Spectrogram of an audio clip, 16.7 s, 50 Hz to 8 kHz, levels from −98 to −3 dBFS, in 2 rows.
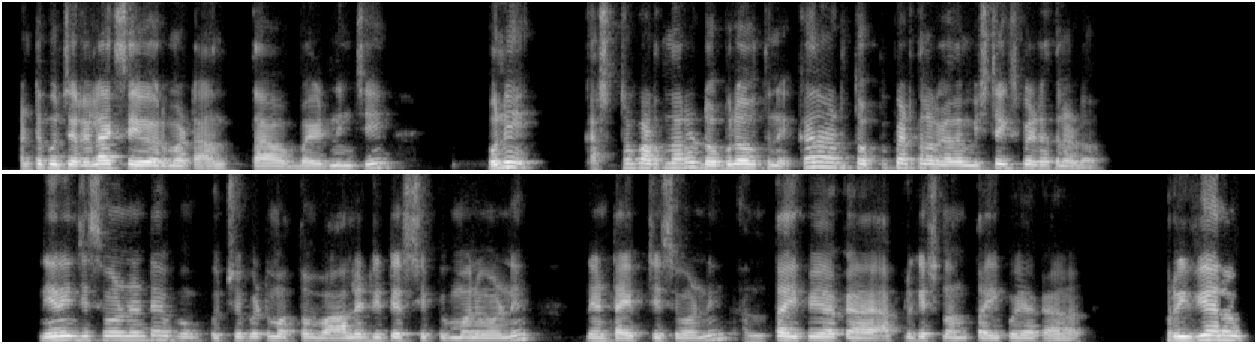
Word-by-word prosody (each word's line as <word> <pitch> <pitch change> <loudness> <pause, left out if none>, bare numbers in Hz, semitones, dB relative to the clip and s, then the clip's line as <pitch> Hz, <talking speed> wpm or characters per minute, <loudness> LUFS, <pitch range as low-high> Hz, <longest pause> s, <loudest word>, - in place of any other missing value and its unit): అంటే, 130 +7 0
కొంచుం 175 -1 +6
రిలాక్సయ్యారుమాట. 160 -5 +4
అంతా 120 +2 -5 0.3
బయటనించి 140 +6 -2 0.8
పోనీ 230 -1 +6 0.5
కష్టపడుతున్నారు 200 +1 -2
డబ్బులవుతున్నాయి, 175 0 +3
కానీ 225 +1 +1
ఆడు 215 -1 -4
తప్పు 180 0 -3
పెడతన్నాడు 190 -4 +1
కదా! 160 0 +2
మిస్టేక్స్ 175 +5 -1
పెట్టేత్తన్నాడు. 160 -7 -2 1.4
నేనేం 180 +3 +7
చేసేవాడినంటే, 180 +1 0
బ్ - - -13 0.2
కూర్చోబెట్టి 160 +3 -6
మొత్తం 155 +1 -6
వాళ్ళే 135 +4 -1
డీటెయిల్స్ 155 +1 -3
చెప్పేమనేవాడిని, 145 +4 -4 0.5
నేను 145 0 -3
టైప్ 130 -1 0
చేసేవాడిని. 145 +5 -5 0.2
అంతా 130 +5 -5
అయిపోయాక, 165 -1 +1 0.3
అప్లికేషనంతా 155 -3 -6
అయిపోయాక, 135 -1 -4 0.8
ప్రివ్యూ 170 +4 +7
అను 195 - +3
160 Hz, 115 wpm, -22 LUFS, 145-180 Hz, 1.4 s, నేనేం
